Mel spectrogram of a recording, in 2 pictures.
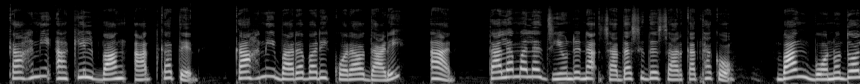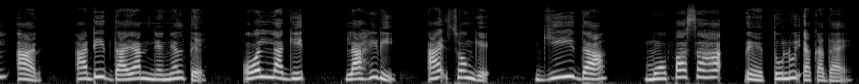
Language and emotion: Santali, neutral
